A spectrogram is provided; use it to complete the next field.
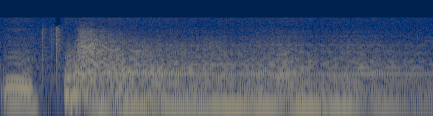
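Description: A vacuum cleaner, taken out to clean a cab, kicks on with a sudden burst, then runs loud and steady, a constant low droning hum with a buzzing whine on top for several seconds.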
